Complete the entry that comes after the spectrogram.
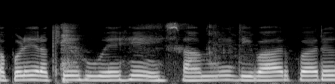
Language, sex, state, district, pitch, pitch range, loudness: Hindi, female, Himachal Pradesh, Shimla, 195 Hz, 190-205 Hz, -13 LUFS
